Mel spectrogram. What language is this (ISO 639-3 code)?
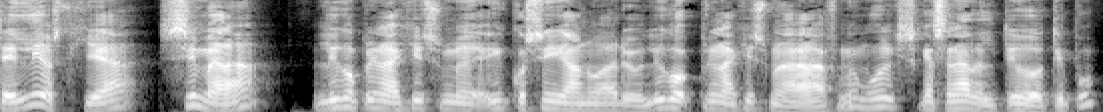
ell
